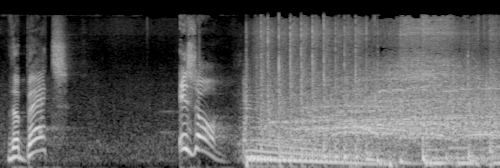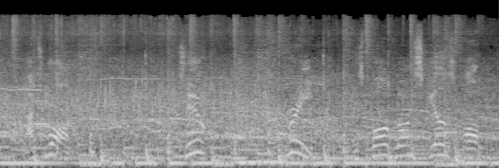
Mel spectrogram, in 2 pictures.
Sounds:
Speech, Music

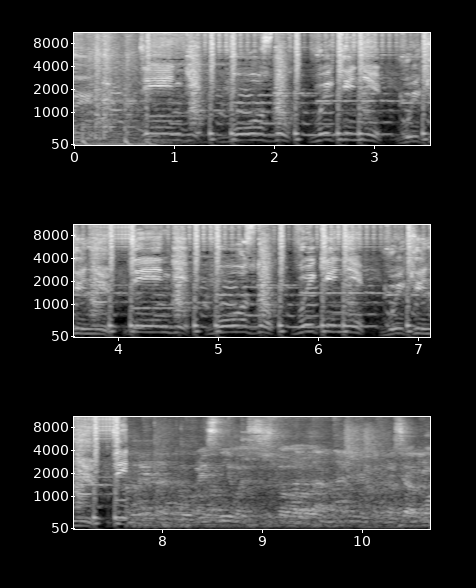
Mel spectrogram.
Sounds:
Speech, Music

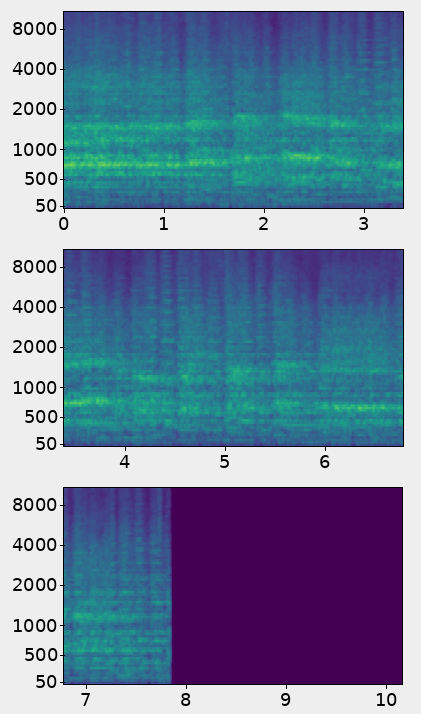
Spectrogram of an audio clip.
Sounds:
Music

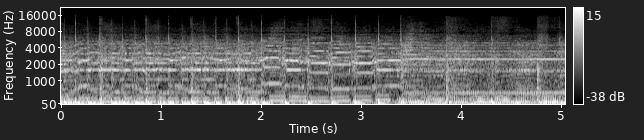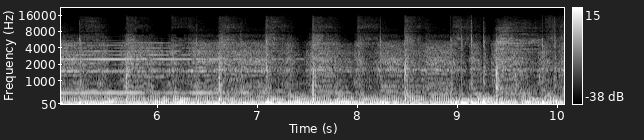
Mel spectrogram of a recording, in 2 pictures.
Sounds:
Music, Heavy metal, Progressive rock

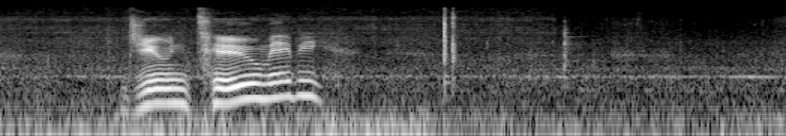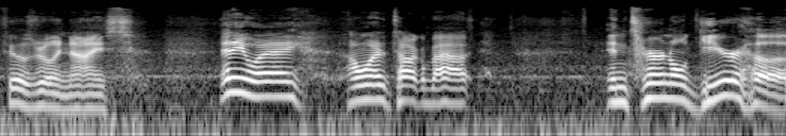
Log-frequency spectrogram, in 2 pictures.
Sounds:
Bicycle, Speech, Vehicle

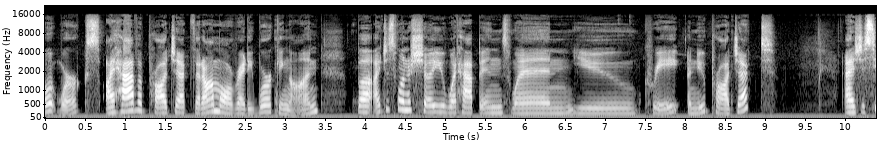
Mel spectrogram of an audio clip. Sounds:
Speech

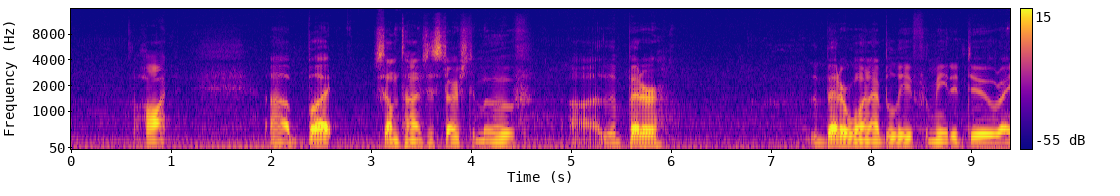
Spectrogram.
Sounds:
Speech

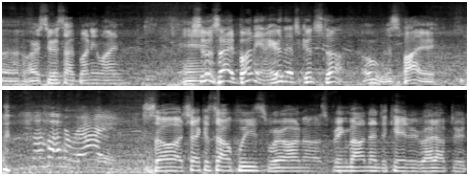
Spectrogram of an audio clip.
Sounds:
Speech

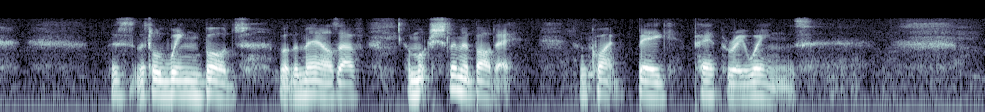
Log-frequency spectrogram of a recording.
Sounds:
Speech

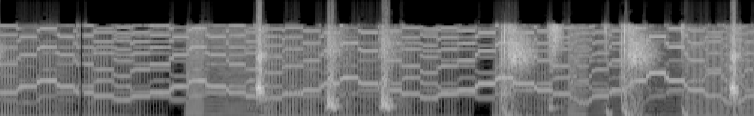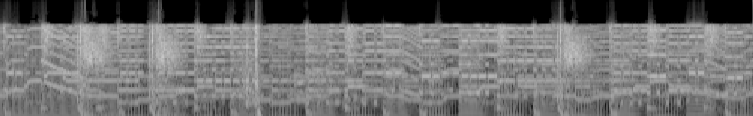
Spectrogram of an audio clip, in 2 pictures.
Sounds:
Video game music, Music

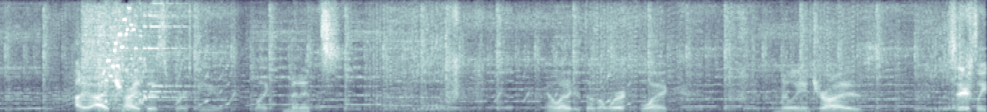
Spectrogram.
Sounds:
Speech, Music

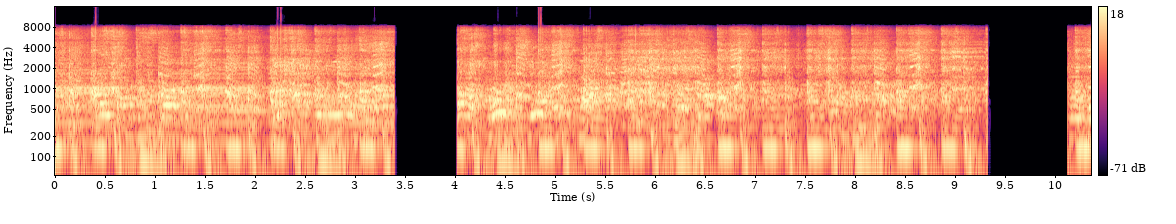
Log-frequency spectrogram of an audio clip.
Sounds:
House music, Music

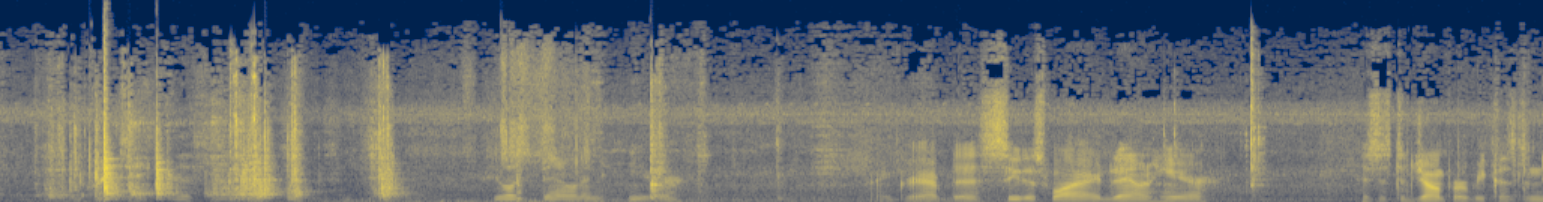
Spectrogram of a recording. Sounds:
Speech

